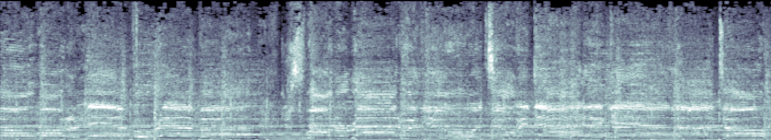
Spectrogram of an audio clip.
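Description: Raw rock song played by a three-piece band: electric guitar and drums under a voice singing.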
